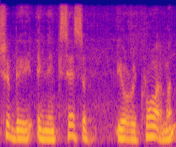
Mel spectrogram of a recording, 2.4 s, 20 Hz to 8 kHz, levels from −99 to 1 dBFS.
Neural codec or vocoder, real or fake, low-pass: codec, 24 kHz, 6 kbps, HILCodec; fake; 7.2 kHz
